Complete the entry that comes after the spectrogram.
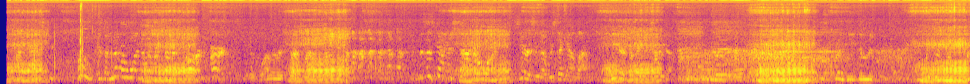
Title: Yes - you Snore!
